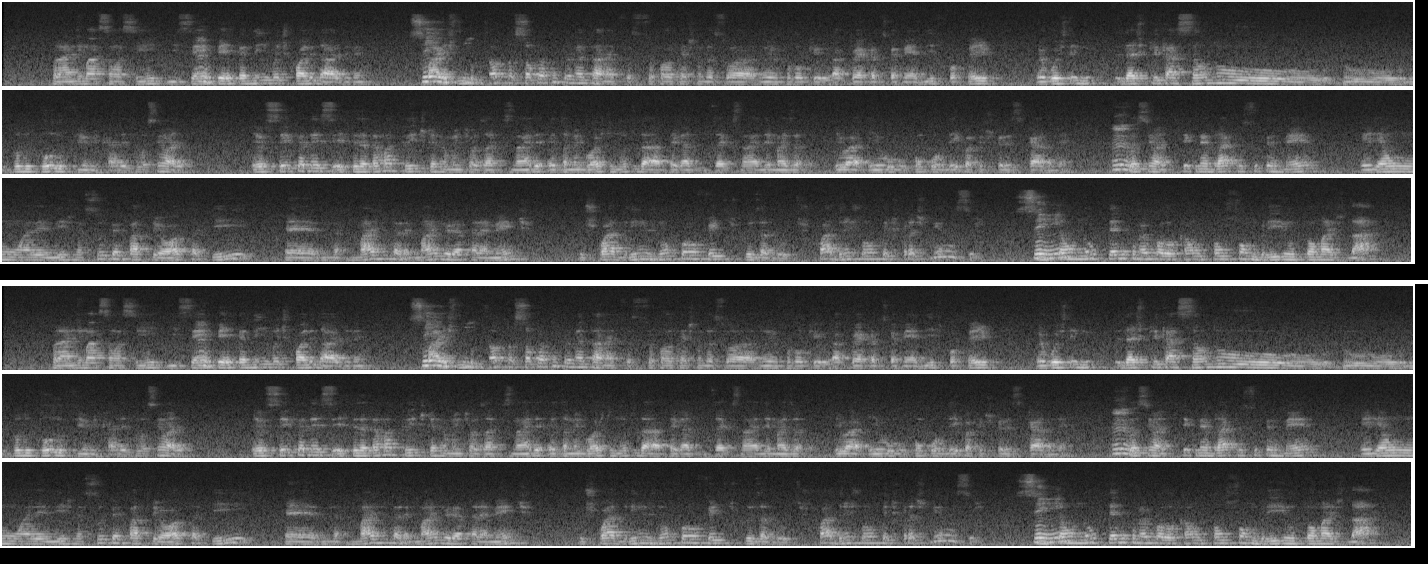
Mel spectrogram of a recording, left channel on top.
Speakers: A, on the right; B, on the left.
A: para animação, assim, e sem
B: uhum.
A: perca nenhuma de qualidade, né?
B: Sim,
A: Mas
B: sim.
A: só, pra- só para complementar, né? Você falou a questão da sua noiva, falou que a cueca do Superman ali ficou feio. Eu gostei muito da explicação do, do, do produtor do filme, cara. Ele falou assim: olha, eu sei que a DC, ele fez até uma crítica realmente ao Zack Snyder. Eu também gosto muito da pegada do Zack Snyder, mas eu, eu, eu concordei com a crítica desse cara, né?
B: Hum,
A: Ele falou assim, olha, a gente tem que lembrar que o Superman, ele é um alienígena super patriota e é, na- majoritari- majoritariamente os quadrinhos não foram feitos para os adultos. Os quadrinhos foram feitos para as crianças.
B: sim,
A: Então não tem como eu colocar um tom sombrio, um tom mais dark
